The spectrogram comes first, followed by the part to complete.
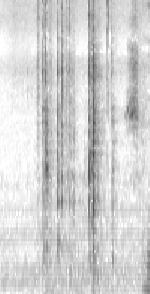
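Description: Several light metallic clicks and clinks, the loudest about a second and a quarter in, as a steel ring mandrel holding a stainless steel ring is gripped and lifted from its stand.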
